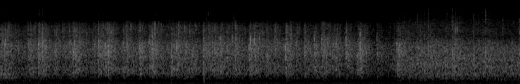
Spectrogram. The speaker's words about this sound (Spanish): ¿Te alegras por esta palabra? Dale palmas al rey, por favor. Apláudele fuerte.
